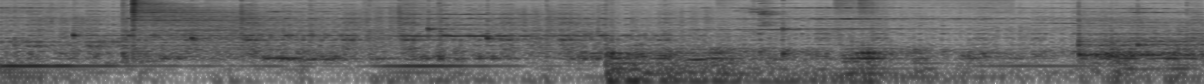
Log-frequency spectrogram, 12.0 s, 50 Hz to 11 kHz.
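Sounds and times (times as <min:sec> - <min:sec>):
dense low electronic layer: 0:00.0 - 0:12.0.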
